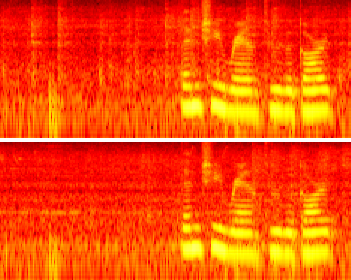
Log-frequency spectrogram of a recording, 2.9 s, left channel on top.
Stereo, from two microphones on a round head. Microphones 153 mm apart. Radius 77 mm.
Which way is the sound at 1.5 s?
20° left (ahead or behind).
